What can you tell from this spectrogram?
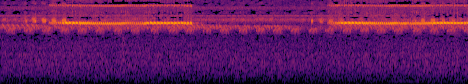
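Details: Two long, loud high buzzing insect trills, about two seconds each, framed by a softer pulsing chirp that keeps a fast even beat in the gap between them.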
